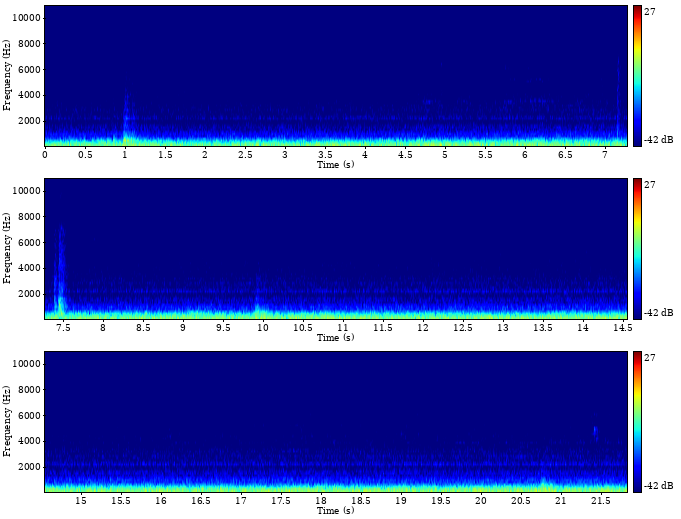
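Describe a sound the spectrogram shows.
Train wheels clack over rail joints now and then.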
